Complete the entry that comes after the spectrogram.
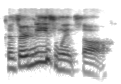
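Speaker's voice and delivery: normal talking voice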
